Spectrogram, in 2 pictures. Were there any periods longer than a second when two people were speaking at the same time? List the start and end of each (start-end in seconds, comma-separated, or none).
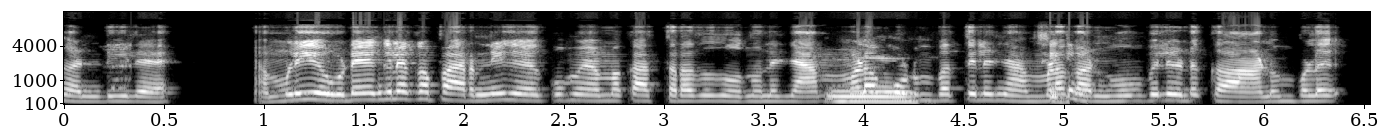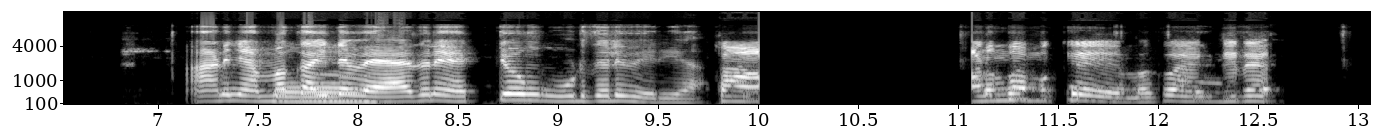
none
